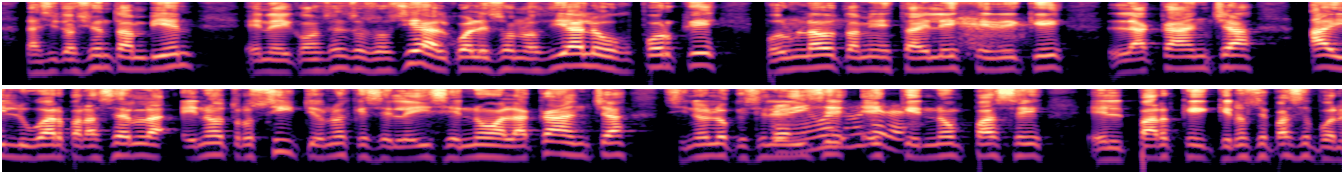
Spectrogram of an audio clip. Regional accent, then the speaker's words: Necochea, Buenos Aires Province, Argentina; yo vengo de Necochea, soy de allá

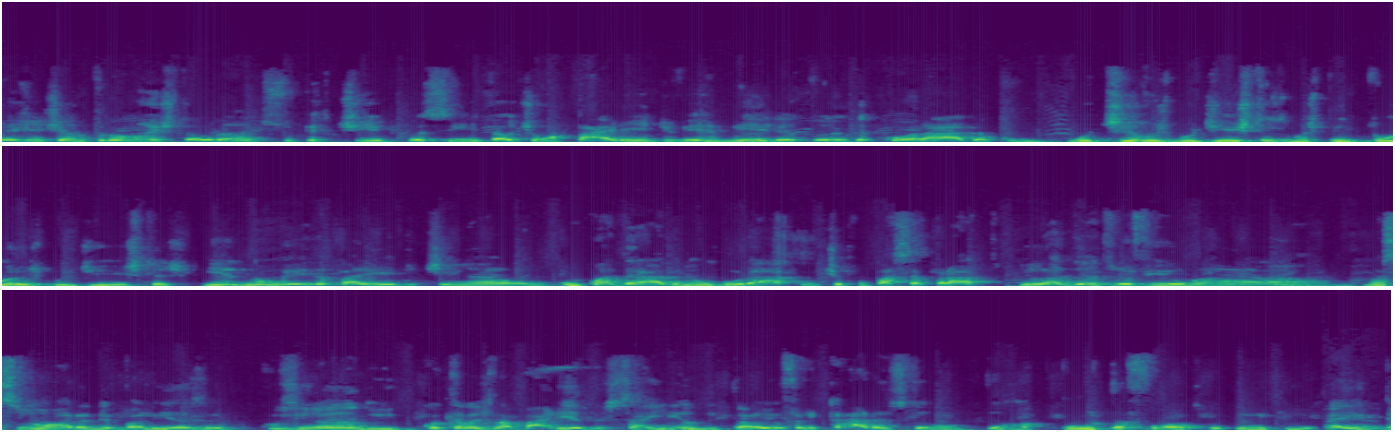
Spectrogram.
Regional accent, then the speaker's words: Brazil; Eu falei, parceiro, eu não sou italiano, eu sou do Brasil.

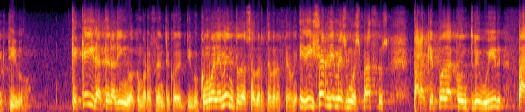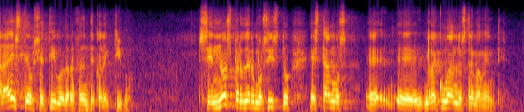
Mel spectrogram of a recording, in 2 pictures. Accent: Galicia, Spain; e que creo, como galego, en fin, como irredentista deste punto de vista que me considero

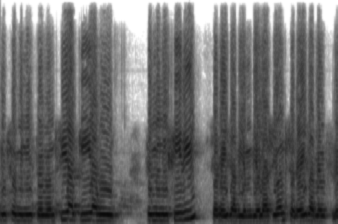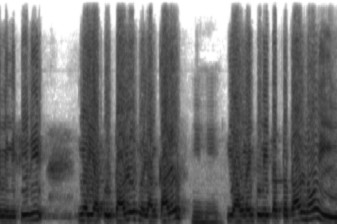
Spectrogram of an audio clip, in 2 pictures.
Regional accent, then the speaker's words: Catalonia, Spain; i jo, pues, soc de Catalunya, no? Vaig néixer allí, i allí parlem un altre idioma, i també es parla el castellà, no?

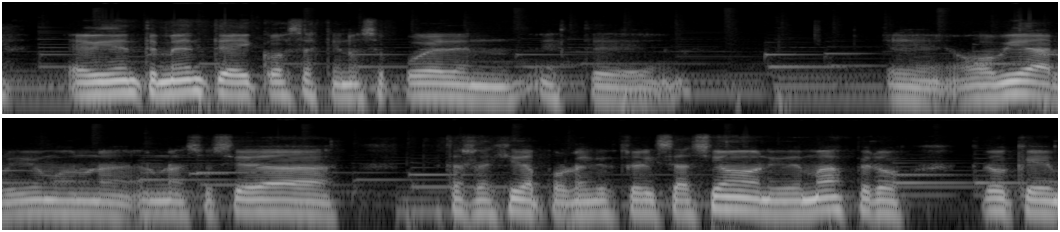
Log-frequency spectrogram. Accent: La Rioja, Argentina; born there; now in Cuesta Blanca, Argentina; soy compositor, cantautor, riojano por nacimiento, cordobés por adopción. Vivo en Cuesta Blanca, en la Sierra de Córdoba, al sur del Valle de Punilla.

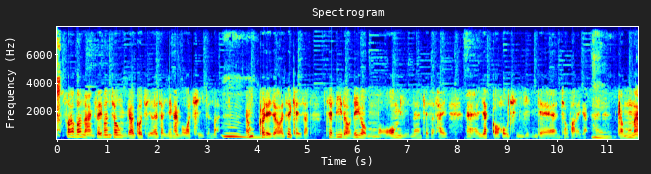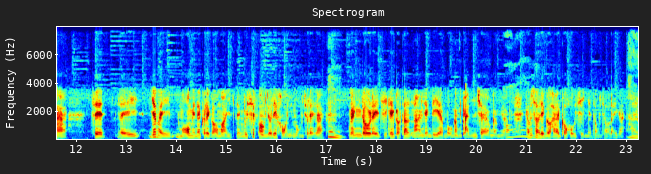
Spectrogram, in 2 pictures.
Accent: Hong Kong; 我哋香港人

